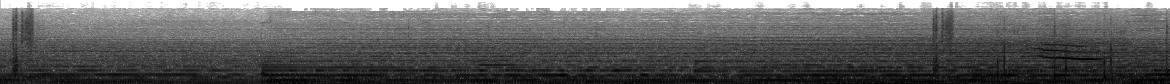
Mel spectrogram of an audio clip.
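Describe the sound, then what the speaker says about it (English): A kitten in the video game Soul Worker meows over a continuous layered game soundtrack, with several short mewing calls rising late in the clip and no talking. "We have a tiny little kitten."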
